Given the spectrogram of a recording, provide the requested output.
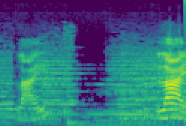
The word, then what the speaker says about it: Wang Lai: Que pronunciado sem W. One L. Wang. W. L.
